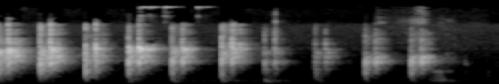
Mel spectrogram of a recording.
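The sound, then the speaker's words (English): A lone person clapping about ten times after a sports news segment, in a steady, fairly quick rhythm, each clap a sharp, bright smack with a short tail, no voices alongside. “Yep, only one person clapping.”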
